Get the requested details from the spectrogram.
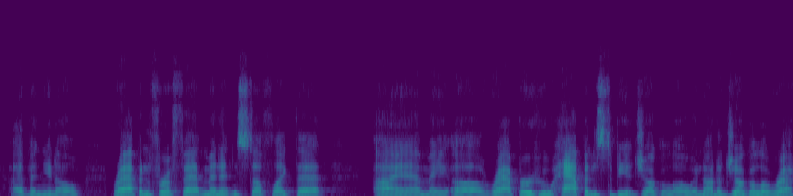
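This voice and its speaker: With a Midwestern American accent, a man talks at a medium pitch and moderate pace with fairly even intonation over a quiet background. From southern Illinois, St. Louis area. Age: 20s. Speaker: rapper. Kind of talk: casual podcast chat.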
